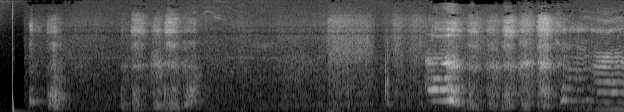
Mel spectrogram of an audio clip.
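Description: Whiny, wavering cries of a baby fussing, starting with soft breathy whimpers and swelling into louder, drawn-out wails near the end, with no talking over them.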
